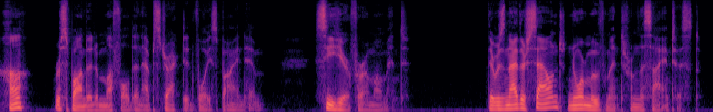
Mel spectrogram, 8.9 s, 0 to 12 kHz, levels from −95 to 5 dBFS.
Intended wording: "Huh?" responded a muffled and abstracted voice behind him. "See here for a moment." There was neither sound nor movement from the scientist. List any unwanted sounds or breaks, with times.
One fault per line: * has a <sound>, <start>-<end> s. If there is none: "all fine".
all fine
